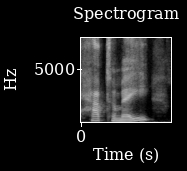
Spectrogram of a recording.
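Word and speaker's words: haptomai (ἅπτομαι): In the Greek, it's pronounced haptomai.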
